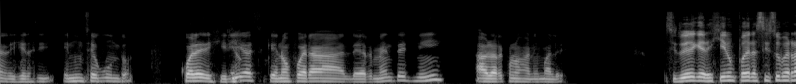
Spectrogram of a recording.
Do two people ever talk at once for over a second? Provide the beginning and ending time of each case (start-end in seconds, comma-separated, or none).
none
